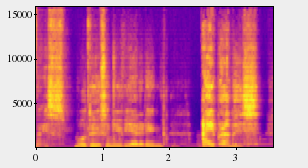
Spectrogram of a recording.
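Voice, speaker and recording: Music can be heard in the background. The talking is very slow. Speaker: livestreamer. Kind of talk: livestream tutorial. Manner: casual, animated.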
